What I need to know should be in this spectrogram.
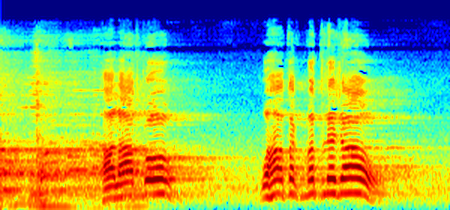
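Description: An elderly man speaks forcefully into a microphone over loudspeakers, his voice echoing outdoors.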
